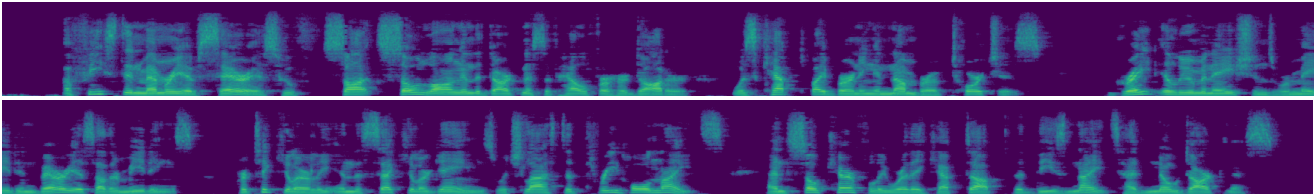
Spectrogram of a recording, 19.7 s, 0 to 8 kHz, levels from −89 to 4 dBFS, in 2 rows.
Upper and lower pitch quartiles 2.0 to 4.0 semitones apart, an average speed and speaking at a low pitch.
No: average, 4.5 semitones; average, 175 wpm; low, 130 Hz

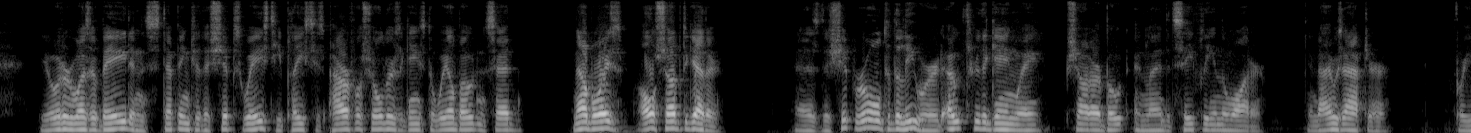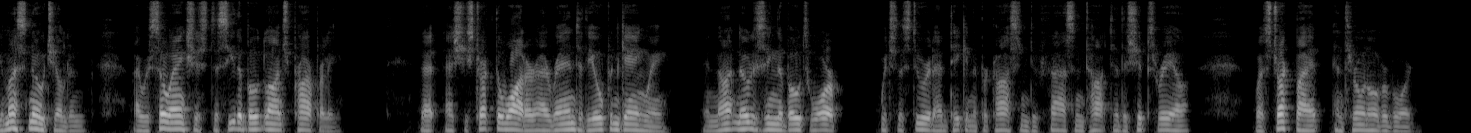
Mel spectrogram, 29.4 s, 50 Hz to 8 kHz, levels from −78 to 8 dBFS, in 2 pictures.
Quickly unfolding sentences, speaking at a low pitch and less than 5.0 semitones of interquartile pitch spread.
Yes: fast, 210 wpm; low, 130 Hz; average, 3.6 semitones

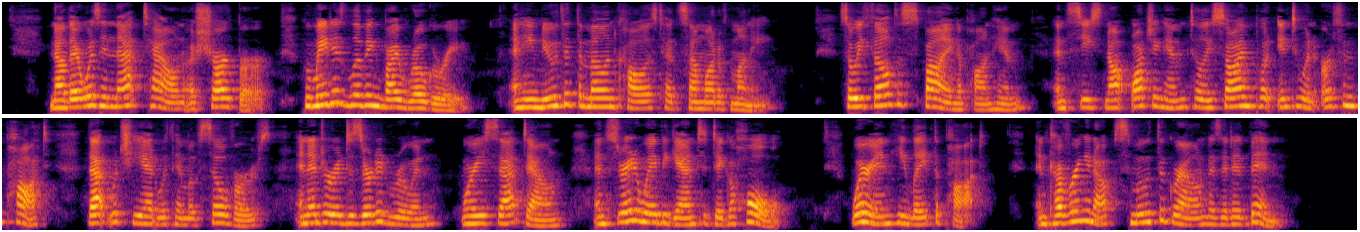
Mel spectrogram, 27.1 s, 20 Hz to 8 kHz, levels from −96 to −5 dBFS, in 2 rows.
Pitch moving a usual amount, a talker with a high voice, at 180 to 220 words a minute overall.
Yes: average, 4.0 semitones; high, 210 Hz; average, 190 wpm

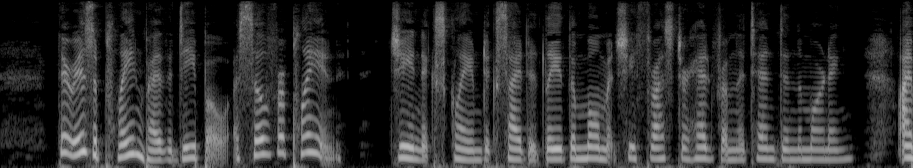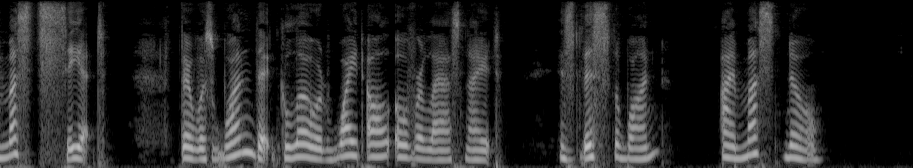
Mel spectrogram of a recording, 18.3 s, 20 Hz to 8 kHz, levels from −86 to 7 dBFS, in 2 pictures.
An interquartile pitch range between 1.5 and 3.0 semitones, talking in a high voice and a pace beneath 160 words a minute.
No: average, 3.8 semitones; high, 195 Hz; average, 150 wpm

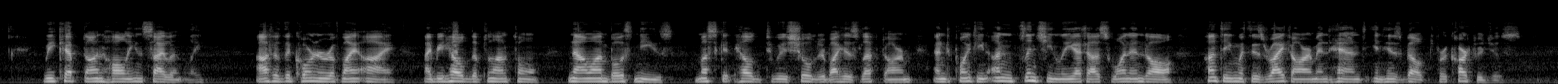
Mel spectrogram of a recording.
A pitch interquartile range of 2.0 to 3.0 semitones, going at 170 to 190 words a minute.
Yes: narrow, 2.6 semitones; average, 180 wpm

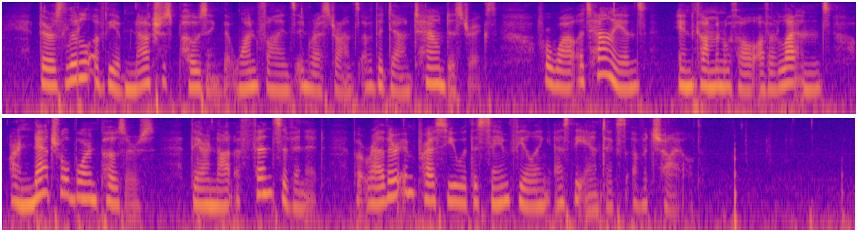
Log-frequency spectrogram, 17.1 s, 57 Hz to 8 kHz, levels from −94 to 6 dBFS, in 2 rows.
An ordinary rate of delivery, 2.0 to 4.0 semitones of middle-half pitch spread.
Yes: average, 170 wpm; average, 3.7 semitones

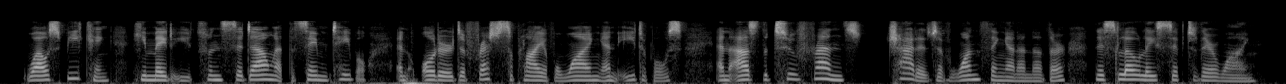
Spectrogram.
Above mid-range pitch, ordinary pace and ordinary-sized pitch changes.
Yes: high, 200 Hz; average, 175 wpm; average, 3.3 semitones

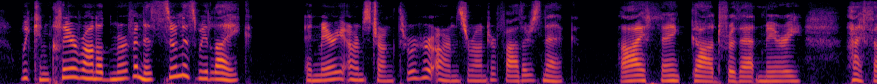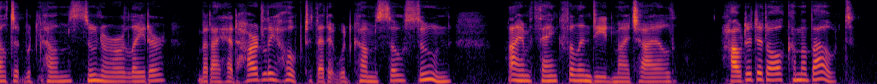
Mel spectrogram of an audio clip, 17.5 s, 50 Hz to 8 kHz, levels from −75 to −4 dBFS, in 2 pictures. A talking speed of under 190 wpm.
No: average, 195 wpm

